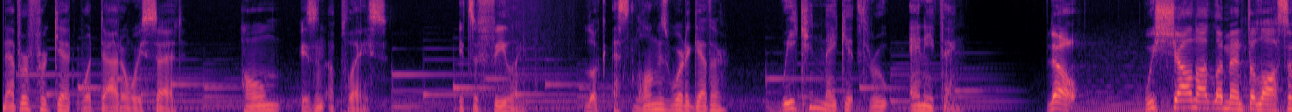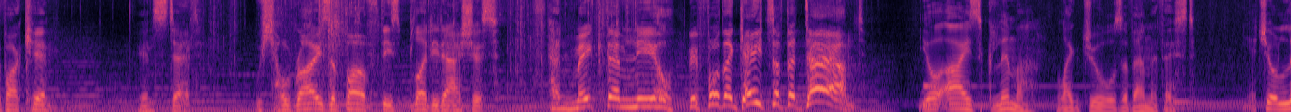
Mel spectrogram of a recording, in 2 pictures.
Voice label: character

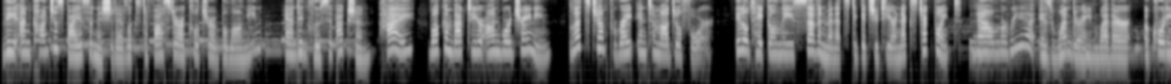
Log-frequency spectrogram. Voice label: E-Learning

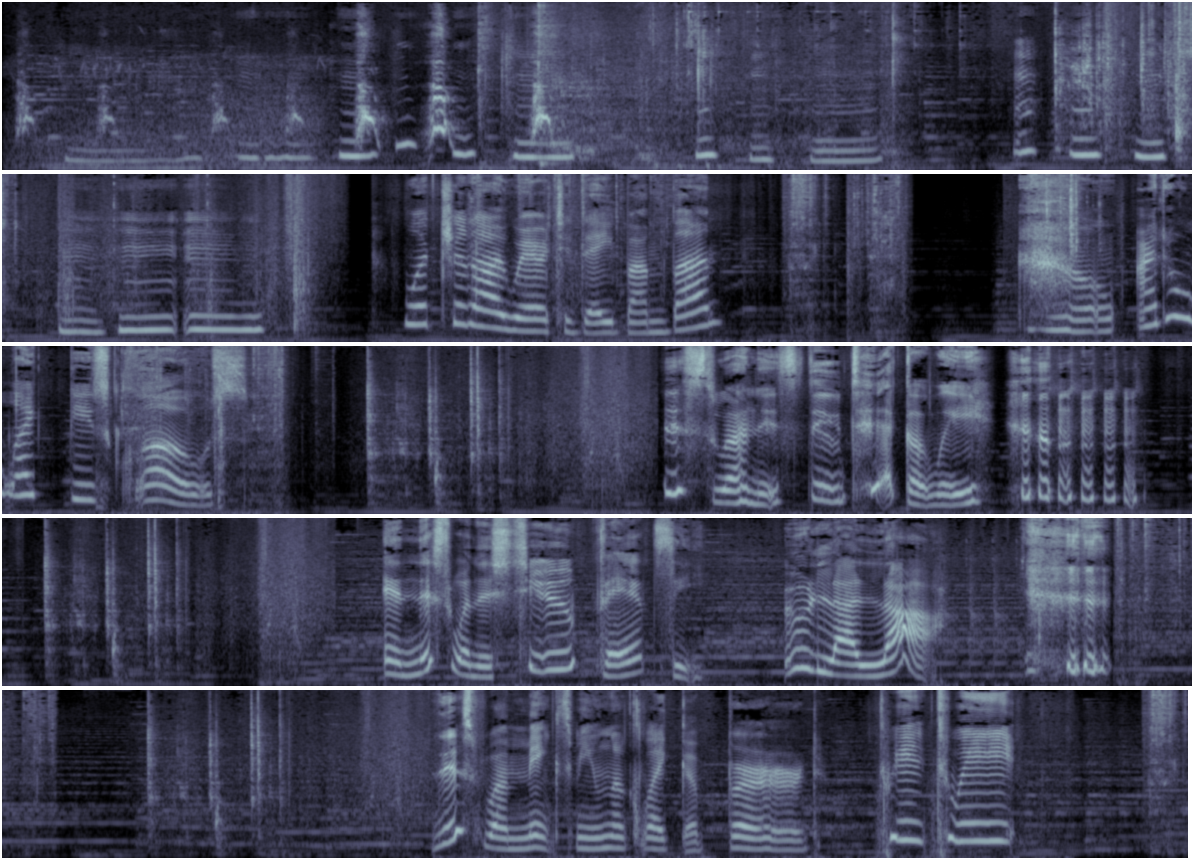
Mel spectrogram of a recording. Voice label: Animation Voiceover; DRESSING UP

